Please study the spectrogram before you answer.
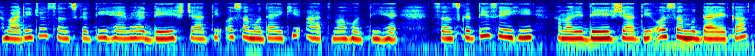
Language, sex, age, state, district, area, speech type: Hindi, female, 45-60, Rajasthan, Jaipur, urban, spontaneous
